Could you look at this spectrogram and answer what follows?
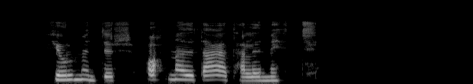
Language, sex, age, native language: Icelandic, female, 20-29, Icelandic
